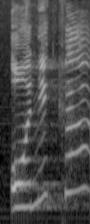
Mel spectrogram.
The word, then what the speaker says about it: ônica: estoraque, diga comigo, estoraque, ônica, essa palavra a gente pronuncia ônica, né? Onixa, ônica, mas a gente lê ônica, e gálbano, diga ônica e gálbano.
